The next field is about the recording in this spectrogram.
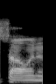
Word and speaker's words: Samhain: And it's spelled S-A-M-H-A-I-N, just right, to confuse us Americans. And that's not really why. But in the old Gaelic language, it was said, it was pronounced Samhain.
